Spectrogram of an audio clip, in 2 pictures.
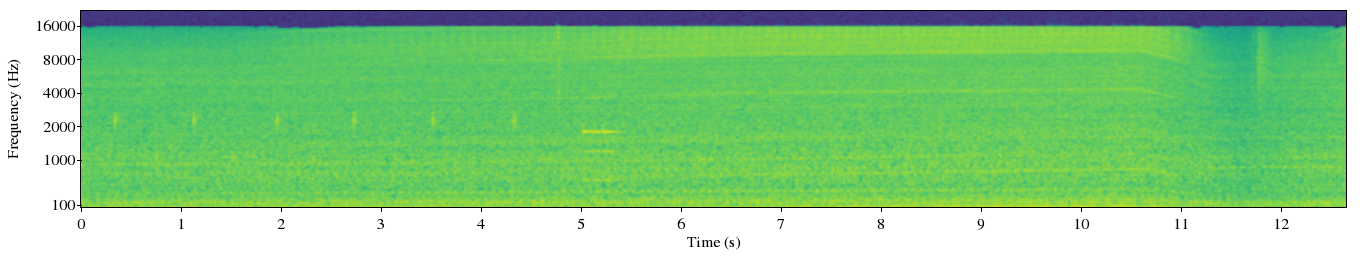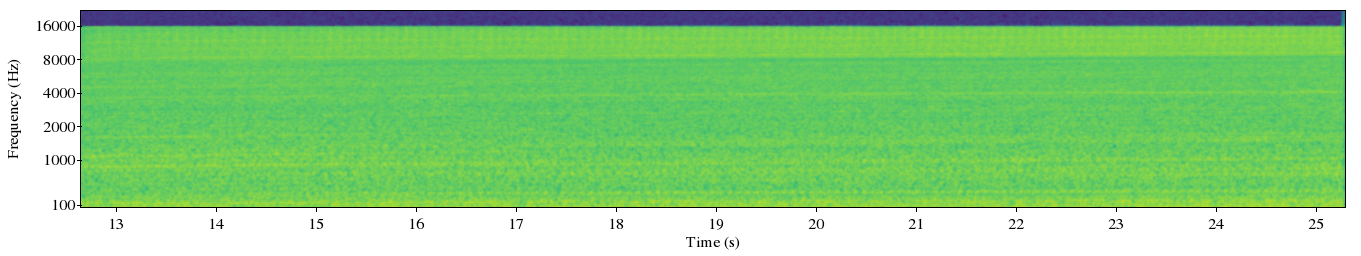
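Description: A truck engine drones steadily and climbs in pitch as it gathers speed.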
